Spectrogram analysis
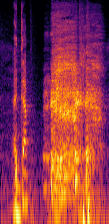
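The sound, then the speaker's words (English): A rough, raspy cough, close to throat clearing, breaks into a conversation. It comes as one sustained harsh burst after a moment of speech. “Sorry, I coughed over you then, sorry.”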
